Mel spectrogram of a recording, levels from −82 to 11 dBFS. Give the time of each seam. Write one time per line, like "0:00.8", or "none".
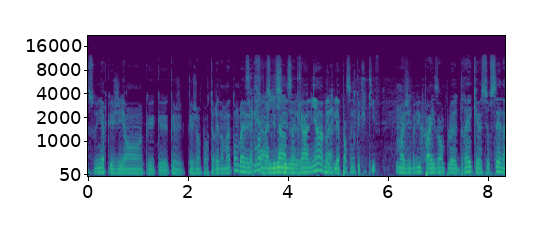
0:01.6
0:06.5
